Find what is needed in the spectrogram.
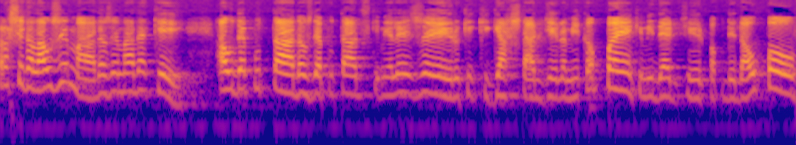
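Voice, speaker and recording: Here a woman's voice is fairly high in pitch. She talks at a fairly quick pace. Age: 60s. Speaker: politician. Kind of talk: interview.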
